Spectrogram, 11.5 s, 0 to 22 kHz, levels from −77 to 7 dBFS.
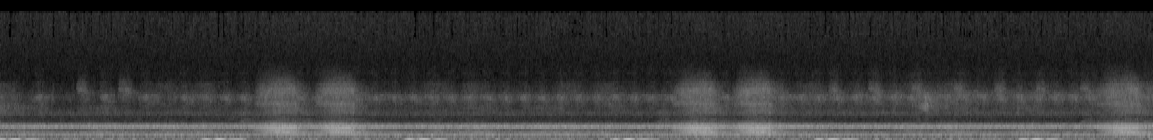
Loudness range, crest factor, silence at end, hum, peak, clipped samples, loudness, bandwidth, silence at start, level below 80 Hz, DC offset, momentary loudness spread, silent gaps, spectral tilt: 3 LU; 14 dB; 0 s; none; -6 dBFS; under 0.1%; -26 LUFS; over 20 kHz; 0 s; -36 dBFS; 0.7%; 7 LU; none; -2 dB/octave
